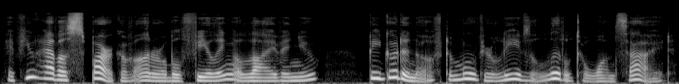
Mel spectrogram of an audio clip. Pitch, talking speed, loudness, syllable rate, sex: 195 Hz, 205 wpm, -17 LUFS, 5.3 syllables/s, female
